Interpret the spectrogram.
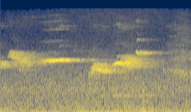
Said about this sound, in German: Von den Vögeln, die singen jetzt abends auch schon wie im Frühling.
